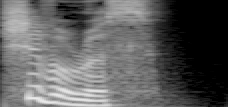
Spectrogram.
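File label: "chivalrous", English, British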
